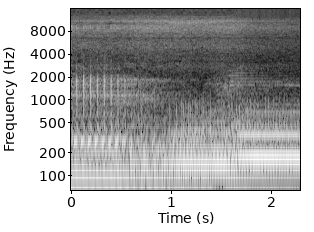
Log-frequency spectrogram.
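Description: A motorcycle engine rumbles steadily, its low throbbing idle shifting pitch slightly as it revs, loud and continuous with no voices.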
